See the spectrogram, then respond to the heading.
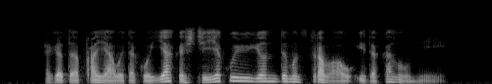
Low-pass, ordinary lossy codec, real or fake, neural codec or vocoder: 7.2 kHz; AAC, 32 kbps; fake; codec, 16 kHz, 0.9 kbps, LongCat-Audio-Codec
